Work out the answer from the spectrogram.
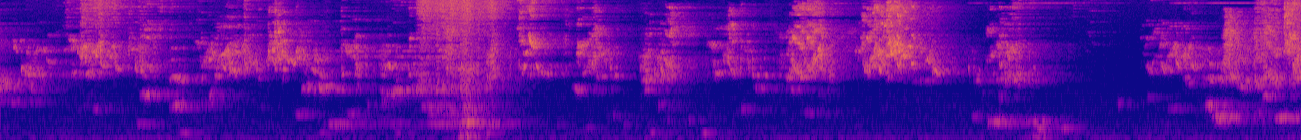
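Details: Budgerigars in an aviary, playing and talking to each other: dense overlapping chatter of scratchy squawks, short warbles and rapid chirps from several birds, with no pauses across the whole stretch.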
